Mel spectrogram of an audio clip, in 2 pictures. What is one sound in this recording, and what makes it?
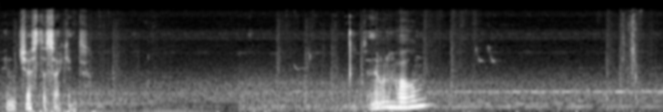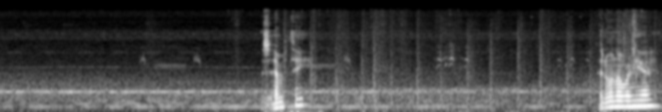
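Footsteps crunch quickly on dirt.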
